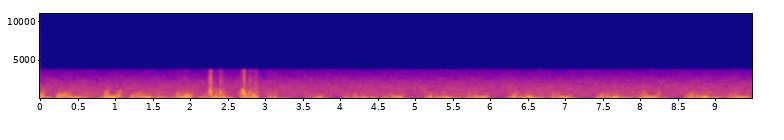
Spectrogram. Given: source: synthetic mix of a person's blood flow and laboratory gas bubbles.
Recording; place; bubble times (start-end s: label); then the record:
Doppler ultrasound of blood flow; precordium
2.23-2.50 s: bubbles
2.64-2.93 s: bubbles
3.02-3.19 s: bubbles
From the record:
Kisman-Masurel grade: 223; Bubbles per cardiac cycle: several, 3 to 8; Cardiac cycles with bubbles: 10 to 50%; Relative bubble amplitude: loud (0.450 to 0.775); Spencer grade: 2 (many but less than half of the cardiac periods contain bubble signals, singularly or in groups); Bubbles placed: anywhere in the cardiac cycle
